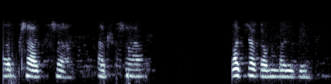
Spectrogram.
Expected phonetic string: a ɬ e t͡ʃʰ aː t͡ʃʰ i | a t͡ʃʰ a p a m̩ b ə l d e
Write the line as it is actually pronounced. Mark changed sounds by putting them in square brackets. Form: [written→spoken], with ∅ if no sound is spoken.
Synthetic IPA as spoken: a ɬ [e→a] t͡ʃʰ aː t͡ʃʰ [i→a] | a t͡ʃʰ a [p→k] a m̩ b [ə→a] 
